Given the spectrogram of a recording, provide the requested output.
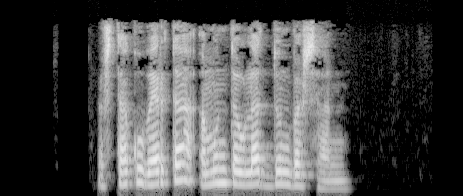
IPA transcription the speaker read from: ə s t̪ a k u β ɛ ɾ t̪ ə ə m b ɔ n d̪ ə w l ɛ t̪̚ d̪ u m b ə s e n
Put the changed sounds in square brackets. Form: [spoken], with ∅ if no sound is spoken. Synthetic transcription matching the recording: ə s t̪ a k u β ɛ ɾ t̪ ə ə m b [u] n [t̪] ə w l [a] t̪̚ d̪ u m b ə s [a] n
